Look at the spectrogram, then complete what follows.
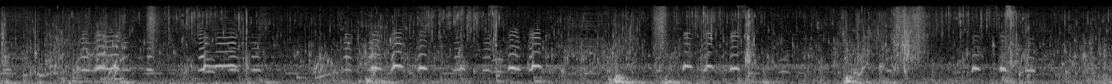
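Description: Many swans call in a busy, overlapping chorus of honking, bugle-like notes, steady across the whole stretch, set against a noisy outdoor background with some wind or water sounds.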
